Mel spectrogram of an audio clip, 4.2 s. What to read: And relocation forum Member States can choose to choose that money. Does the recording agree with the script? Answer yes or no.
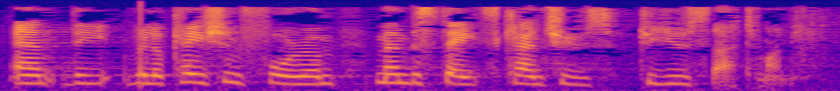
no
